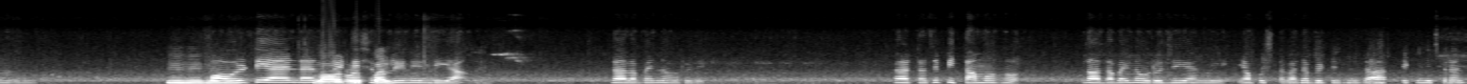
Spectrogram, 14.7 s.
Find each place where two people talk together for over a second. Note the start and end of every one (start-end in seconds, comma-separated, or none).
2.1-4.0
